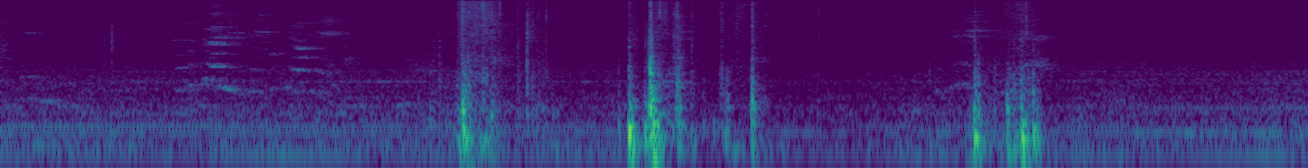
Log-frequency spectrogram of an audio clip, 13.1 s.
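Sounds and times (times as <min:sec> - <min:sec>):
knocks and clatter in refrigerator: 0:04.3 - 0:05.6, 0:06.2 - 0:07.8, 0:09.6 - 0:10.6.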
